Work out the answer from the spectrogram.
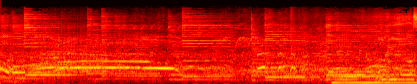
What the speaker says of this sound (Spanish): A ver el grito de los borrachos.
